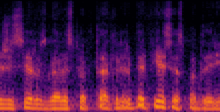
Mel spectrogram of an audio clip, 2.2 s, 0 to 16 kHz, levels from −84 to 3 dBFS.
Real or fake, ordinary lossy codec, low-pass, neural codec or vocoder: fake; Opus, 16 kbps; 14.4 kHz; vocoder, 48 kHz, 128 mel bands, Vocos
